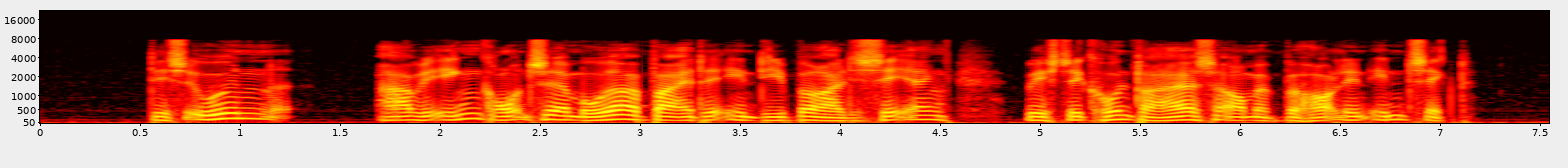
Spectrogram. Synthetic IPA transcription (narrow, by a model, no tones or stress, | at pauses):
d̥esuð̞ˠn̩ | hɑ̈ʋie̝ŋn̩ɡ̥ʁɔ̽n̰t͡sʰe̝læmo̝ð̞ˠɑ̈ːb̥ɑ̈ɪ̰d̥əʔe̝nlib̥əʁɑlise̝̰ːɐ̰eŋʋe̝sd̥e̝kʰɔ̽nd̥ʁɑ̈ɪɐsɑ̈ɪɒ̽mæb̥e̝ɦɒ̽l̰əe̝ne̝nt͡sʰeɡ̥̚d̥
